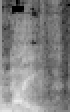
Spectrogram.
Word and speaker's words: knife: k is for a knife you spell knife k n i f e it has a silent k in front of it like the word knock okay knife and you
